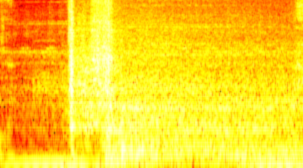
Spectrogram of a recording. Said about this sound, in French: Le tueur redémarre sa voiture.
